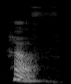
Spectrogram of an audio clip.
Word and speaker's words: half: is silence another word half half the l is silence so the word is pronounced half and not half half not half the l is silent we sit the p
